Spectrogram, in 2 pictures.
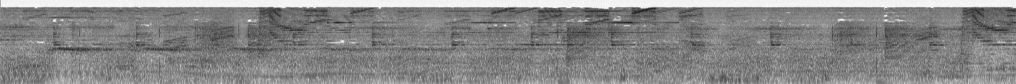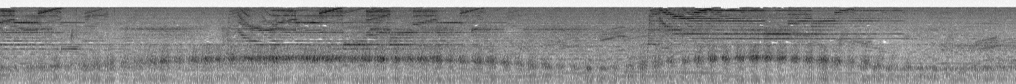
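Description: Experimental electronic synthesizer music: steady drone tones under a dense, noisy texture. About halfway through it shifts, and two slow swells rise and fall in pitch in turn.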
